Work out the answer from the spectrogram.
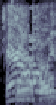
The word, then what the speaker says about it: Terre Haute: How do you pronounce Terre that? Haute, Terre Haute, Indiana.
